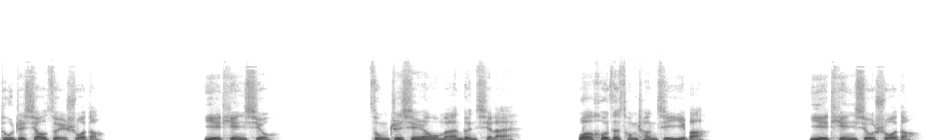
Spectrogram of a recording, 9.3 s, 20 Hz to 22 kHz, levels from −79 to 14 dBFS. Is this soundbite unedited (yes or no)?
yes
